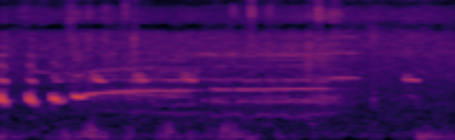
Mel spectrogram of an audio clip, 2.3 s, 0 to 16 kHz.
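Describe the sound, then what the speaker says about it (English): Chickens clucking close by in short, repeated bursts, with a few higher calls rising over the low farmyard background. "I'm thinking the 2 brown ones are probably chickens."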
